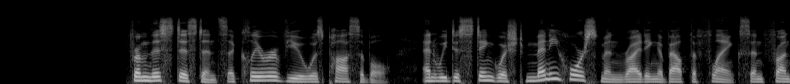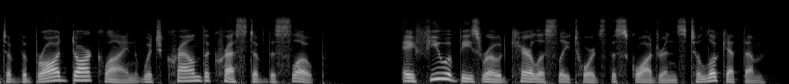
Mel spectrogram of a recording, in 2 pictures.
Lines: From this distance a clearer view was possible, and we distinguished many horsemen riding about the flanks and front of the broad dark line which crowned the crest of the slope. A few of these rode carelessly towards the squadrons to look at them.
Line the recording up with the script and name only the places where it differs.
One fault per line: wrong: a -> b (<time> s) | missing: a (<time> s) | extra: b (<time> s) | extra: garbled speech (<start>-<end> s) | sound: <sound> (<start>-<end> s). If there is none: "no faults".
no faults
